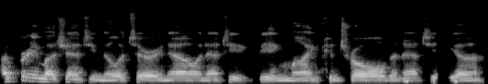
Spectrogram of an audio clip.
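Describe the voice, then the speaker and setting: A man's voice: sits low, steady tone, normal speed, a little mellow, low-quality recording. A middle-aged man, chatting casually and apologetically on a webcam call. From Canada. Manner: rambling, apologetic. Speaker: livestream host. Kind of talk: casual chat.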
